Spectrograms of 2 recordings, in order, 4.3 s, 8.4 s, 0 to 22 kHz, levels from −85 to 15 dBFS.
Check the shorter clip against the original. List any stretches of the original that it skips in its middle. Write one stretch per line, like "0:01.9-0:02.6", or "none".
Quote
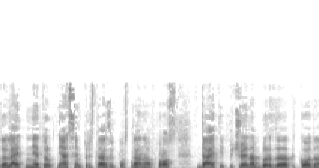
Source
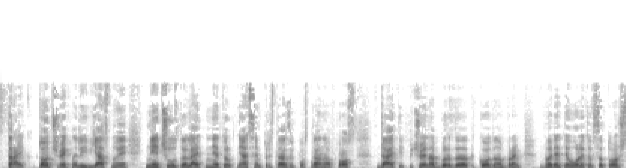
none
